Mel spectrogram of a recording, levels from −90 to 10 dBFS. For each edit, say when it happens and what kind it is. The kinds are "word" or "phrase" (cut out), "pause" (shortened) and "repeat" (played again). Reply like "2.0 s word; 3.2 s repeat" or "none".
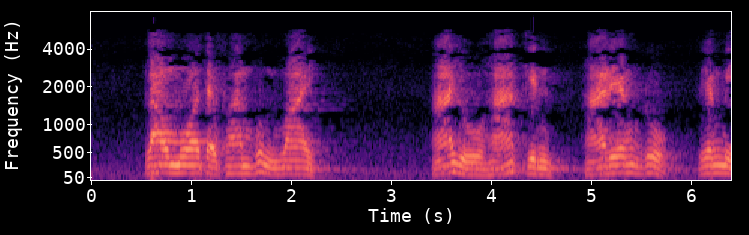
none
